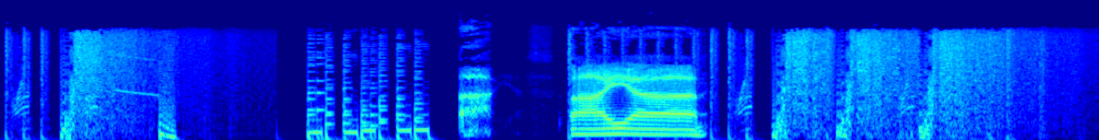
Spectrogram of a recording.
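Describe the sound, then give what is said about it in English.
Duck quacking sound effects from the retro video game Duck Hunt: a series of short, loud electronic quacks and buzzy bleeps, mixed with noisy bursts and a wavering, chiptune-like squawk, with no talking. “I really like the game Duck Hunt, but recently my girlfriend told me that I spend too much time playing Duck Hunt.”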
